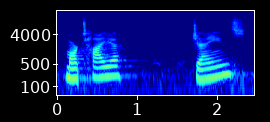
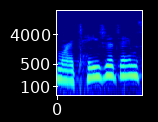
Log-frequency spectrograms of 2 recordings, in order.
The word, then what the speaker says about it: Martasia James: Martia James, followed by Mrs. James. Just for record purposes, it's pronounced Martasia James, so if you could start my time over, please, I would appreciate it.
